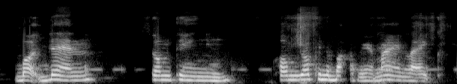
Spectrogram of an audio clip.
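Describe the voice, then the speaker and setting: A woman speaks at a medium pitch with music in the background. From Jamaica. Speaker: vlogger. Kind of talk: casual livestream chat. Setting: at home. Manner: soft-spoken.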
